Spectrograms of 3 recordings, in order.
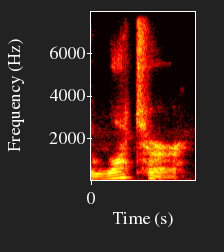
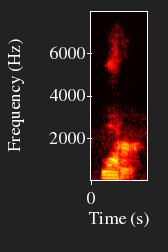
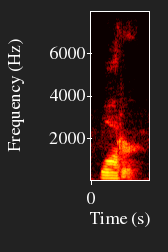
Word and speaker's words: water: water as water well sometimes the t sounds like a d and i say it's a very soft t so we don't say water that would be a very hard t water water it almost sounds like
